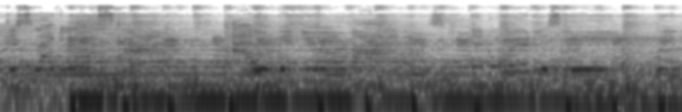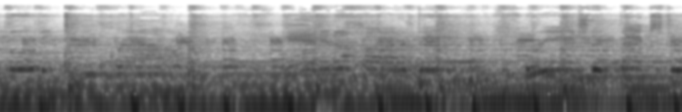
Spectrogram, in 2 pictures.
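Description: Live pop-rock band playing, with bass and drums kicking in together right at the start under a woman's lead vocal sung into a microphone.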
